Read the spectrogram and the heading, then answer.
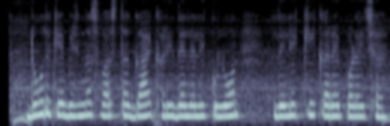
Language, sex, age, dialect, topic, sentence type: Maithili, female, 18-24, Angika, banking, question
